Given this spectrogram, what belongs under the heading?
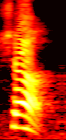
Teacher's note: जीभ जो है वो किससे टच कर रही है? हमारी नीचे तालू से टच करती है, तब शा बनता है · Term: तालव्य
